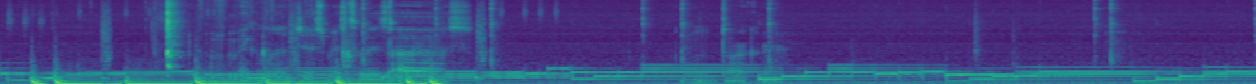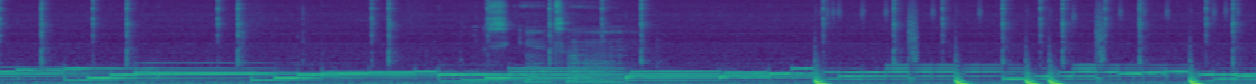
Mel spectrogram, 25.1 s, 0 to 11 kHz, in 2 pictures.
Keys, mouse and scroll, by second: 3.5 click, 4.3 click, 6.4 click, 7.2 click, 10.9 click, 12.5 click, 13.4 click, 14.6 click, 15.6 scroll up 1, 16.2-17.3 drag, 17.4 click, 18.5-21.5 drag, 21.9 click, 22.9 click, 23.6 click, 24.6 click.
